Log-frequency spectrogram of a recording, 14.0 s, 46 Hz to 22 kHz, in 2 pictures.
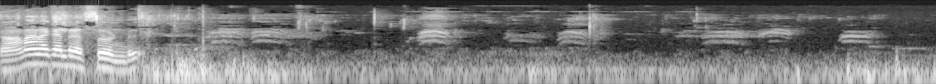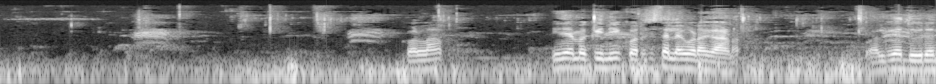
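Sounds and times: crows cawing: 1.3 - 6.7, 7.9 - 8.6, 9.4 - 10.1, 11.5 - 14.0.

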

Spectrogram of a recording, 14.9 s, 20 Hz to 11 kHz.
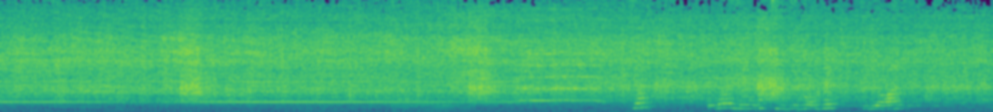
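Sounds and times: steady steam hiss: 0.0 - 14.9
thin steady whine: 0.0 - 14.9
hissing steam puffs: 6.4 - 14.9.

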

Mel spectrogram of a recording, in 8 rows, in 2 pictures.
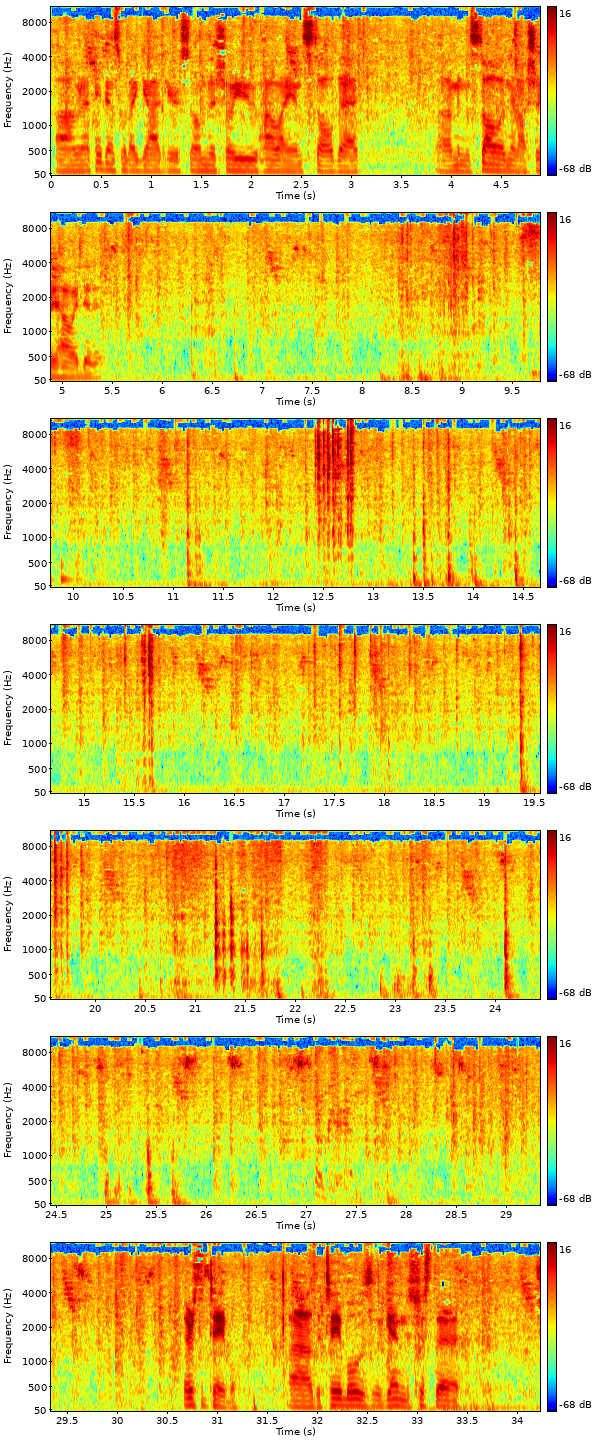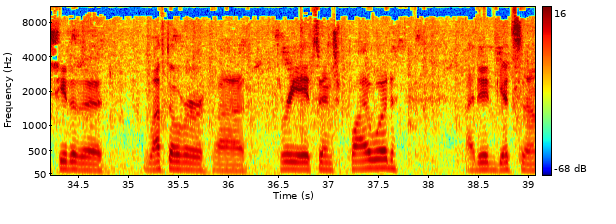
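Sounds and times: wooden table knocking and rattling: 20.5 - 23.5, 25.0 - 25.9.

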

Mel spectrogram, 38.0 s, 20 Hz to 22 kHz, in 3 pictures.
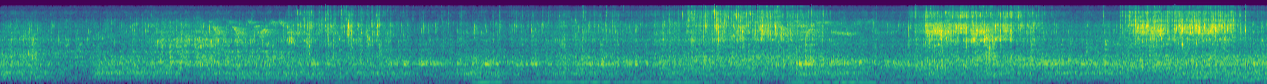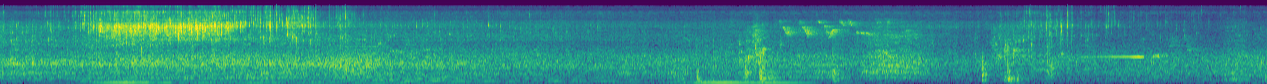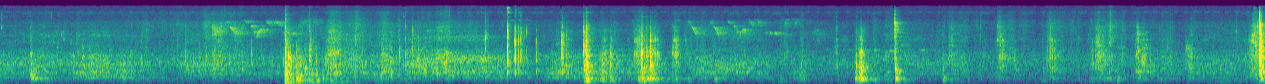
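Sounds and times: fuel pouring from can spout: 0.0 - 28.3.

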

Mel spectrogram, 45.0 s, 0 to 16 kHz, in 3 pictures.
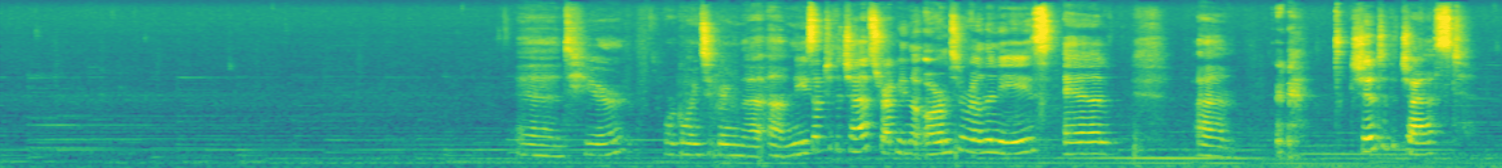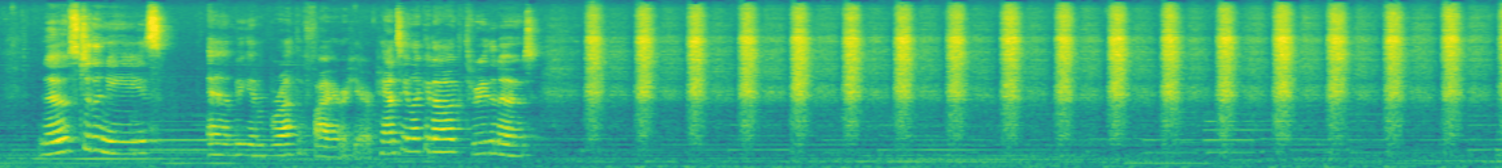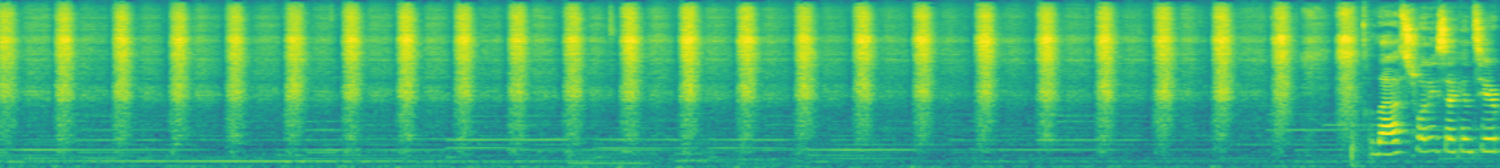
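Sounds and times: background music with held notes: 0.0 - 45.0
rapid sharp nasal exhalations: 20.6 - 43.7.

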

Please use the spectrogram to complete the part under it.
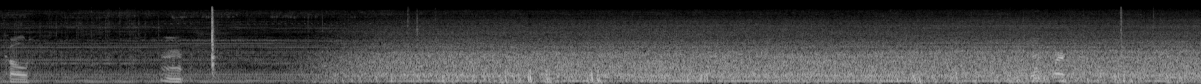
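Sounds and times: fan air rushing: 0.0 - 12.0
low motor hum: 0.0 - 12.0.

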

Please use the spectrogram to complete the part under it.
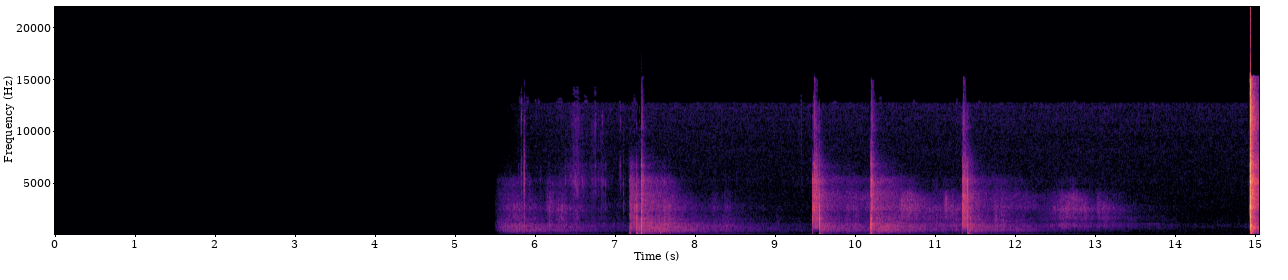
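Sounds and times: gunshots echoing: 5.6 - 8.7, 9.4 - 13.4.

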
